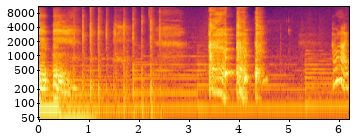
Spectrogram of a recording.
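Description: A woman coughing: one cough right at the start, then a run of three coughs about three and a half seconds in, over soft background music with sustained tones.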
